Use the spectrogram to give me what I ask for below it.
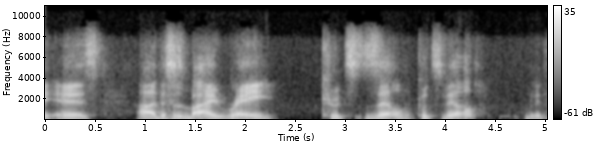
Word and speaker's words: Kurzweil: Usually throw that in, if not, or so the quote I have today is this is by Ray Kurzweil, I believe how you say it. Kurzweil, I believe is how you say his last name.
